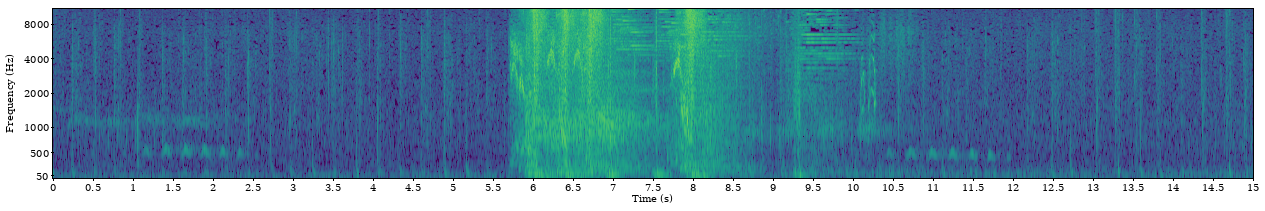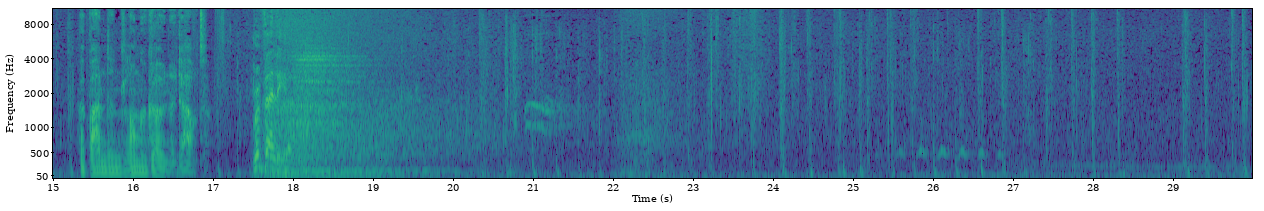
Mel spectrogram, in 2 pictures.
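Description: Footsteps crunch steadily over soft forest ground.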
